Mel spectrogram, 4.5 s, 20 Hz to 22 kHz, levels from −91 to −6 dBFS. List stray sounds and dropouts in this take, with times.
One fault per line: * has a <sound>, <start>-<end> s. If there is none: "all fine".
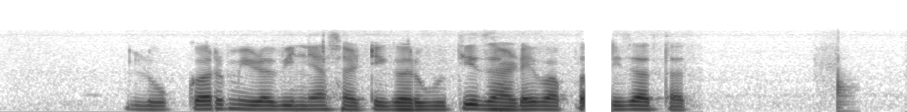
* has a dropout, 2.9-3.1 s
* has a thud, 4.1-4.3 s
